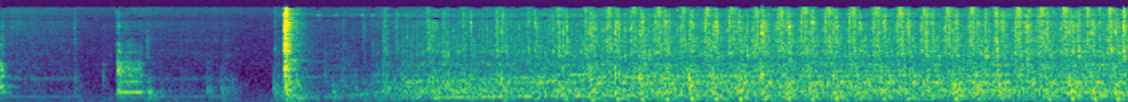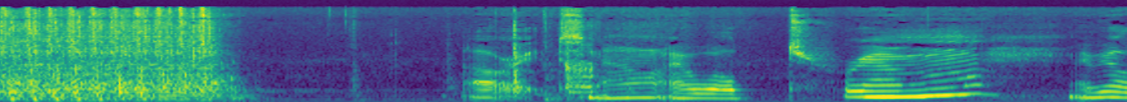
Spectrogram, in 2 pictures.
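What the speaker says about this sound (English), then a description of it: "I'm starting with just a couple of really small stitches when I start each new section." A sewing machine stitches appliqué onto a greeting card, running steadily for about five seconds, loud and close, after a short tap; speech follows once it stops.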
